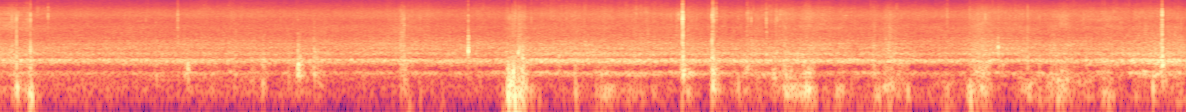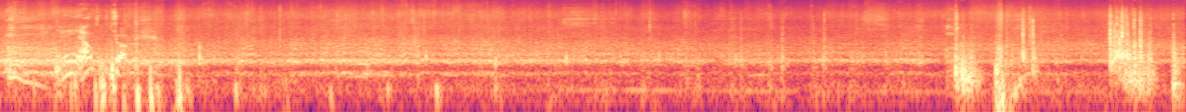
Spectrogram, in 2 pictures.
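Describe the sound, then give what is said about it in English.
A dense, steady drone of many honeybees buzzing for the whole stretch, punctuated by occasional sharp clicks and thumps of hive equipment being handled. No one speaks. “A lot of bees, but all right.”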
